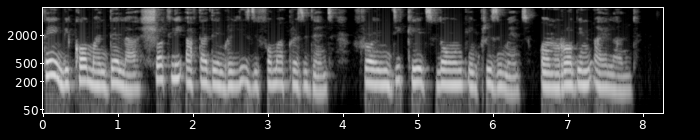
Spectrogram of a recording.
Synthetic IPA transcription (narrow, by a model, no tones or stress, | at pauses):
θẽmbikʰɔ̃mːãndɛlaʃɔtʰliʔaftəðɛ̃mɹilistðəfɔmapʰɹɛsidɛ̃ntfɹɔ̃ĩndikʰedslɔ̃ŋɡĩmpɹizɔ̃nmɛ̃ntɔ̃nɹɔbĩnaɪlãnd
